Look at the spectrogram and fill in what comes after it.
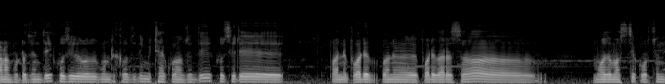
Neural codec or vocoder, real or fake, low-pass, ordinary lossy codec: none; real; none; none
